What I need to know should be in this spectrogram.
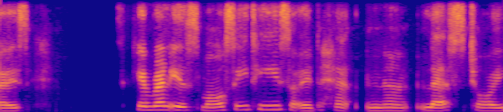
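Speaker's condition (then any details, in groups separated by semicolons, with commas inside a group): No condition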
